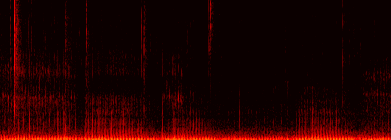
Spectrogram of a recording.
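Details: Sleeping cat purring gently, its low buzzing rumble swelling and fading with each breath, faint fire crackles and small rustles underneath.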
